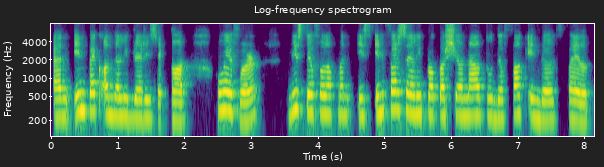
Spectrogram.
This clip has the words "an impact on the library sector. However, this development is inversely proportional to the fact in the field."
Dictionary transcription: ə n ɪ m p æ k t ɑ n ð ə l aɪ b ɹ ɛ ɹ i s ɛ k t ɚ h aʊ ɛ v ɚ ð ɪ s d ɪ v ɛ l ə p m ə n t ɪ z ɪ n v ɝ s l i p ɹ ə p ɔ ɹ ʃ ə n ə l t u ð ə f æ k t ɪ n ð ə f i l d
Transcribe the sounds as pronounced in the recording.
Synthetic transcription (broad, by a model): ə n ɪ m p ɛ k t ɑ n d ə l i b ɹ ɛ ɹ i s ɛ k t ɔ h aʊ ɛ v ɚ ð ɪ s d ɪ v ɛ l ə p m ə n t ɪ s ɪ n f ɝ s l i p ɹ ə p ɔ ɹ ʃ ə n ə l t u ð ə f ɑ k ɪ n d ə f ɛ l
